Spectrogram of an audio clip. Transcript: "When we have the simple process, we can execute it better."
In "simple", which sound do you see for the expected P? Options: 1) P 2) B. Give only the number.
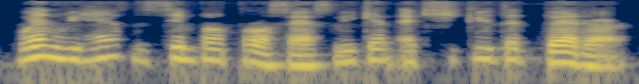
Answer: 1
